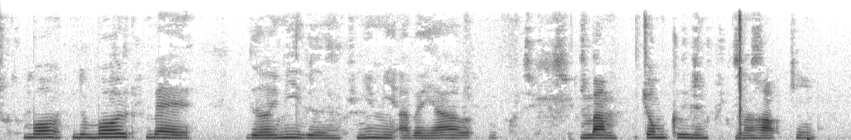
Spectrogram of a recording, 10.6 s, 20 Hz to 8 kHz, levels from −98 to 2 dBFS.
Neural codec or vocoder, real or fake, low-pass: none; real; 7.2 kHz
